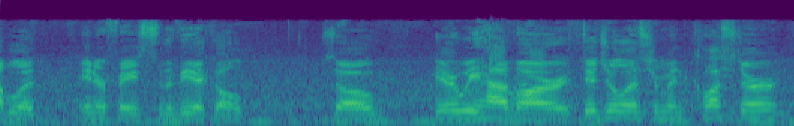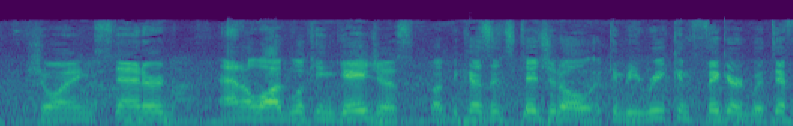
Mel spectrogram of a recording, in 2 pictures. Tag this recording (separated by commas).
Speech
